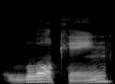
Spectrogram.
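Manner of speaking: "Walking" for working, British with no R sound; British accent. Shown as a demonstration. Teacher naming each version for students, British accent on "Walking". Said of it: "would be British".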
